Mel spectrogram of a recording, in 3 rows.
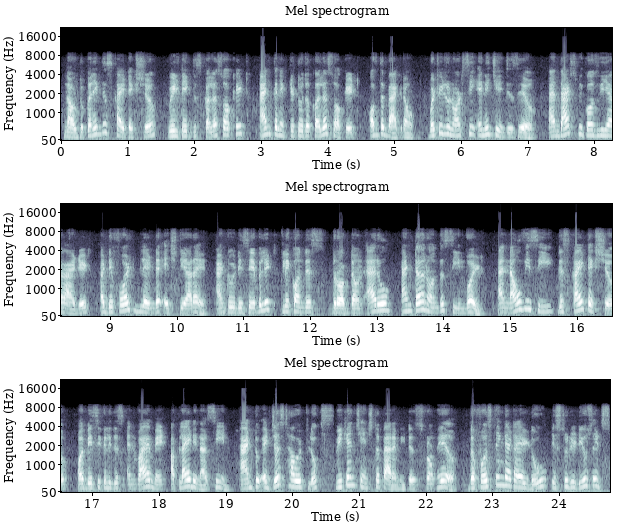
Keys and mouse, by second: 3.0-5.0 drag, 12.6-14.7 drag, 19.1 KP_0.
